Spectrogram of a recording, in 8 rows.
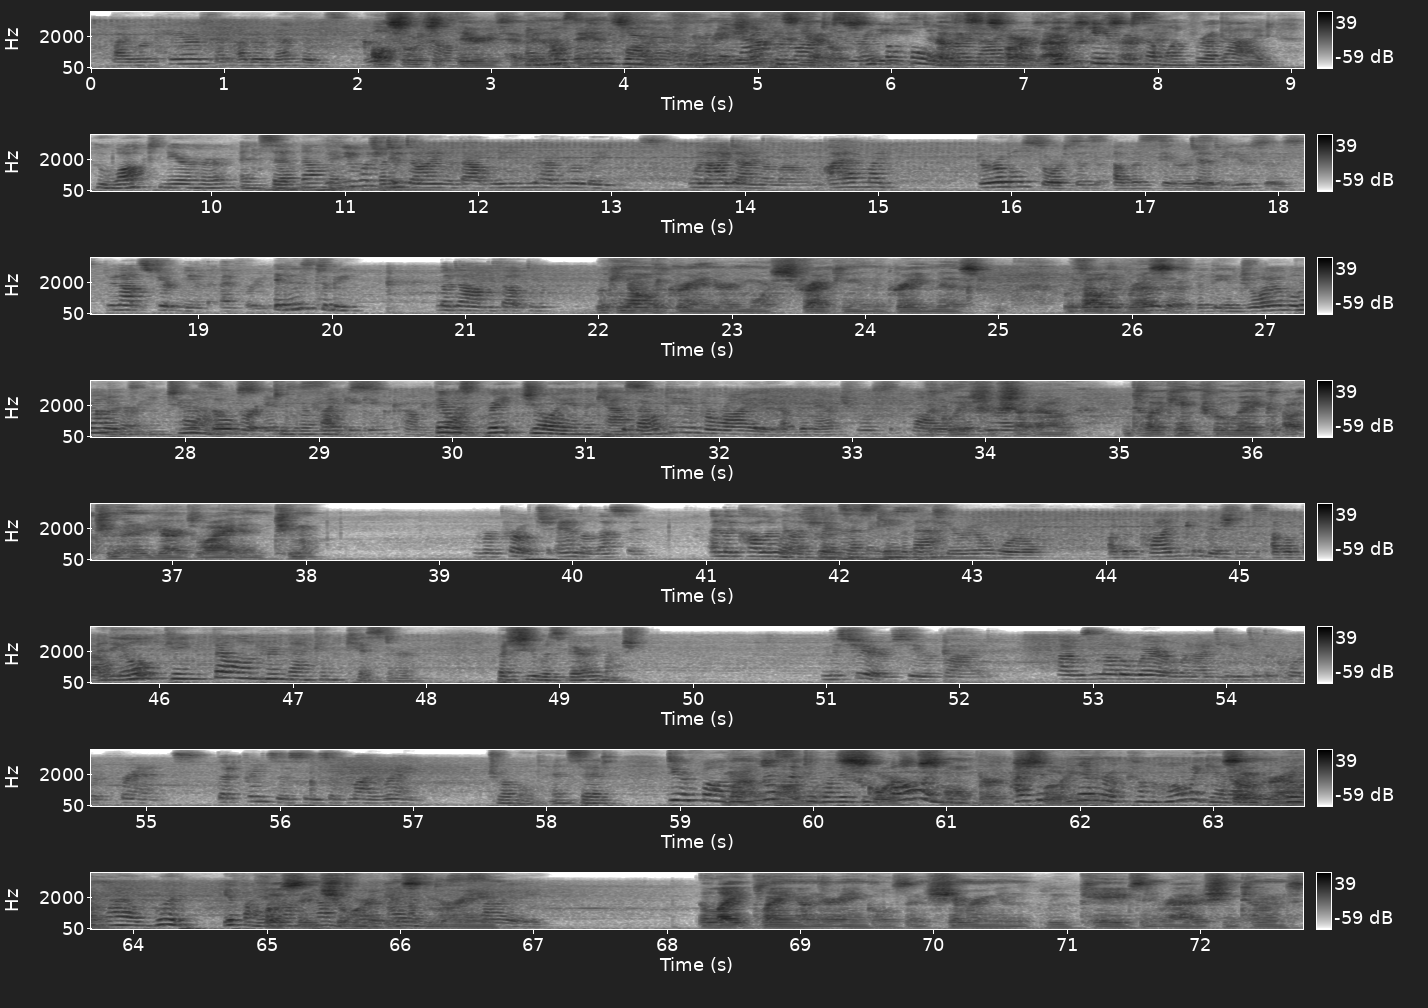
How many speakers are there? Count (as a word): four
